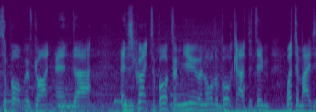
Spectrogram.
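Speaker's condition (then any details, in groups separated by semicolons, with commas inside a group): Motor neurone disease; hand onset; early slurred speech, unable to speak for about 5 years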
